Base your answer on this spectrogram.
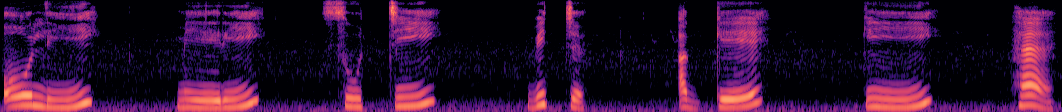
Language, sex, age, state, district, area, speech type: Punjabi, female, 18-30, Punjab, Fazilka, rural, read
